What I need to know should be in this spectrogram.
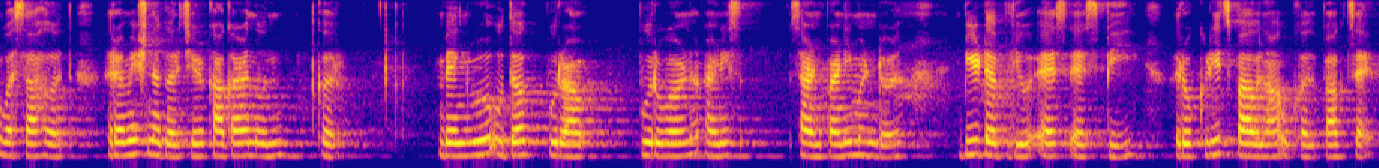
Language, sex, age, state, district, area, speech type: Goan Konkani, female, 18-30, Goa, Murmgao, rural, read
